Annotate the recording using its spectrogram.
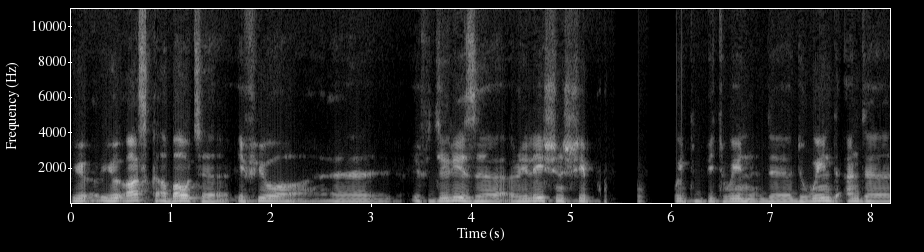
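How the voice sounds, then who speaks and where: The speaker is a man with a non-native accent. He talks very slowly. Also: medium pitch for a man, fairly even intonation. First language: not English. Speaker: researcher presenting a talk. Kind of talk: conference talk and Q&A. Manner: halting.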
